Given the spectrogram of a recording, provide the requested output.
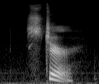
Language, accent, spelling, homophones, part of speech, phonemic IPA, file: English, US, stir, stair, verb / noun, /stɝ/, En-us-stir.ogg
- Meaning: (verb) 1. To disturb the relative position of the particles (of a liquid or similar) by passing an object through it 2. To disturb the content of (a container) by passing an object through it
